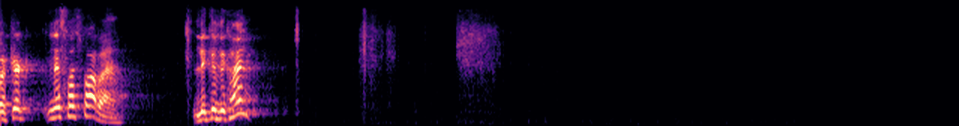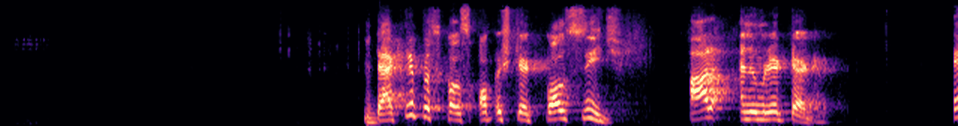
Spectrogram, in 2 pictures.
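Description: A man speaks calmly and clearly, lecturing close to a microphone.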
